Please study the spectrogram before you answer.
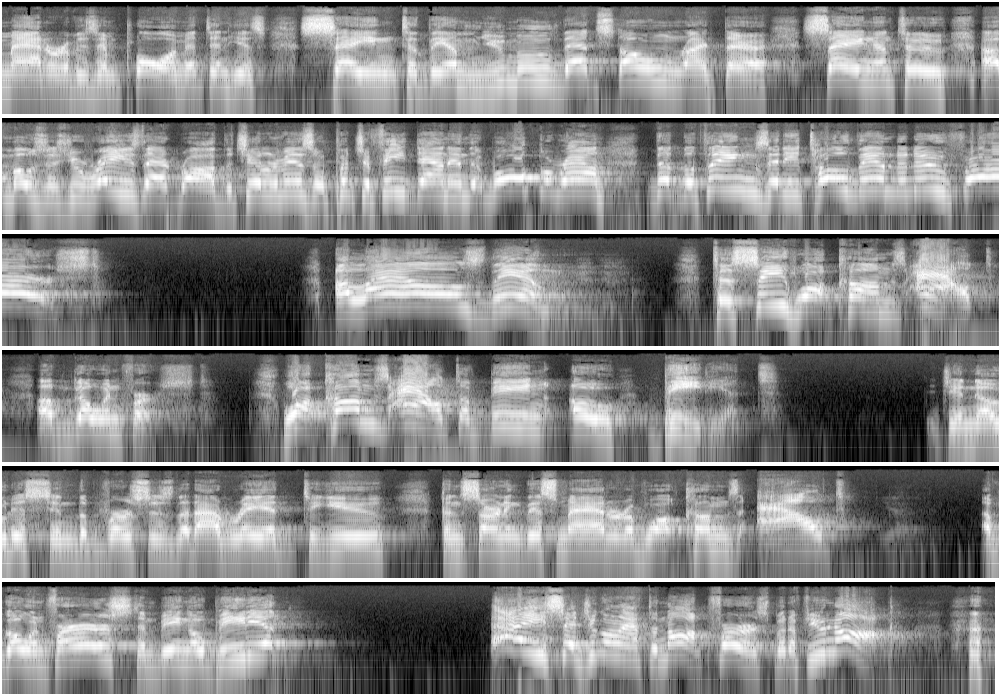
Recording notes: A message Preached at Crossroads Baptist Church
